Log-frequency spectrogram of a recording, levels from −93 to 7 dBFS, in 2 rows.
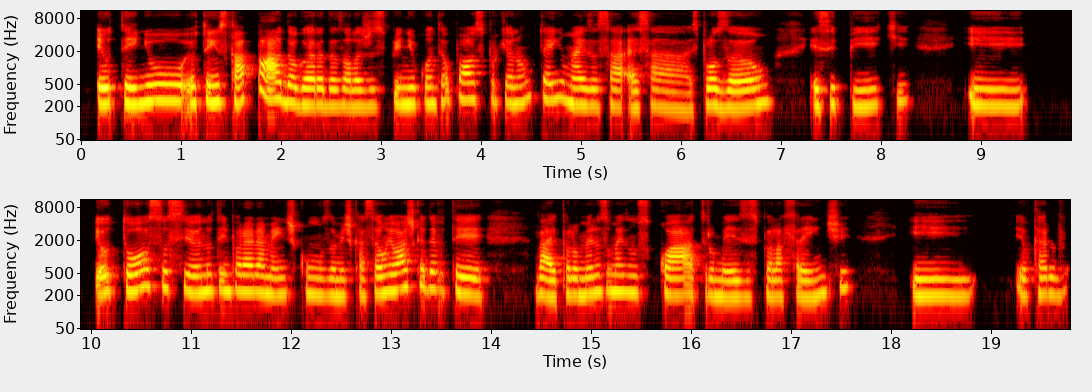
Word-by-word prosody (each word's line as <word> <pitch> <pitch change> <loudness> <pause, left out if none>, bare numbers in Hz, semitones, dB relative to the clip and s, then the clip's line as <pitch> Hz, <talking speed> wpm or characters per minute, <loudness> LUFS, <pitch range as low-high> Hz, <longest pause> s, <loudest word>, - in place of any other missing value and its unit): eu 220 0 +8
tenho 240 +3 +3
eu 230 - +3
tenho 235 +1 +3
escapado 240 +1 +4
agora 215 -2 +4
das 205 0 -1
aulas 200 0 +1
de - - -5
spinning 220 +2 -1
o - - -6
quanto 225 0 -3
eu - - -4
posso, 270 -1 +1
porque 250 -2 -8
eu 225 - -1
não 235 +5 -3
tenho 285 -2 -3
mais 215 -4 +1
essa 205 -1 -2
essa 185 -1 -4
explosão, 200 +3 +2 0.4
esse 205 +1 -1
pique 210 +3 -7 0.6
e 205 0 -2 0.6
eu 225 - +3
tô 235 +1 +2
associando 270 -5 -2
temporariamente 235 -3 0
com 210 -1 -5
o - - -4
uso 200 0 -7
da 200 - 0
medicação, 195 +3 -1
eu 240 +1 +3
acho 275 +2 +2
que 295 - -2
deve 265 -3 -3
ter 215 -4 0 0.5
vai, 200 -3 +4
pelo 205 +2 -2
menos 215 +4 -2
mais 235 -1 -1
uns 225 0 -6
4 205 -1 +2
meses 185 -1 -2
pela 190 -1 -3
frente, 215 +9 -5 0.6
e 195 0 -1 0.4
eu 200 - -4
quero 210 +1 -3
215 Hz, 155 wpm, -24 LUFS, 200-235 Hz, 0.6 s, eu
